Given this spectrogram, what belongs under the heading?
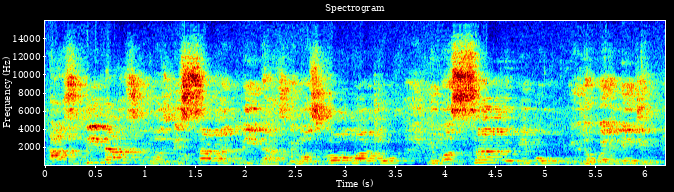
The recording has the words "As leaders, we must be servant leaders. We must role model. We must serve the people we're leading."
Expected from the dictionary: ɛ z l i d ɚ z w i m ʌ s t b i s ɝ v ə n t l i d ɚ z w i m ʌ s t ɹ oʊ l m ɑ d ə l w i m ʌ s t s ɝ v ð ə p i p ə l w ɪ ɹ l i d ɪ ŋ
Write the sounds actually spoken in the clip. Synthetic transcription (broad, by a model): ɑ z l i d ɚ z w i m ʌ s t b i s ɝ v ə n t l i d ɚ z w i m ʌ s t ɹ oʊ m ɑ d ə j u m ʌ s t s ɝ v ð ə p i p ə n w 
